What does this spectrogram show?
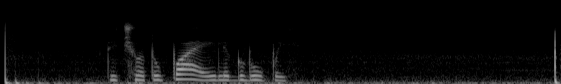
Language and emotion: Russian, angry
